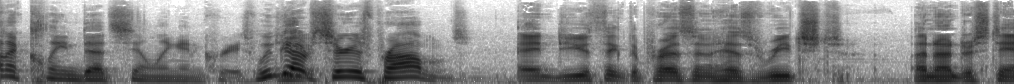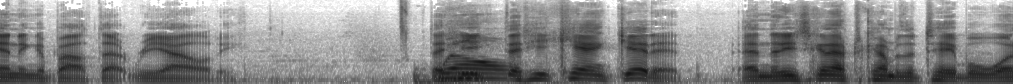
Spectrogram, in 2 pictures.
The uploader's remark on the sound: Recorded Wednesday, March 29, 2023 at The Dubliner near Capitol Hill.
